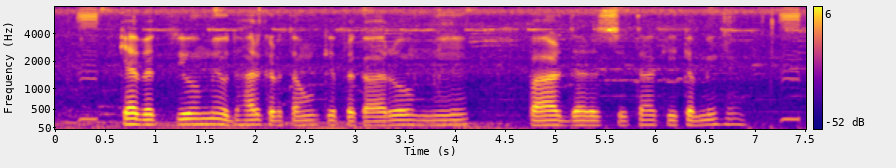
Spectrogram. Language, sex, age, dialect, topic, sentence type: Hindi, male, 18-24, Kanauji Braj Bhasha, banking, statement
